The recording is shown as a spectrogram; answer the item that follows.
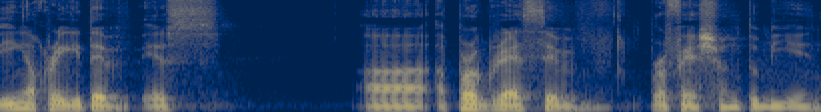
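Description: A man with a Filipino accent speaks fairly slowly in a fairly low pitch, with ordinary pitch variation and long, frequent pauses. The recording is very clean with a silent background, and the sound is dry and close with no echo. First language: Tagalog. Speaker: podcaster, game developer and YouTuber. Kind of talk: casual solo podcast monologue, Taglish. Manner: code-switching between English and Tagalog, with fillers.

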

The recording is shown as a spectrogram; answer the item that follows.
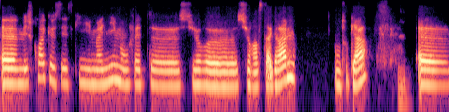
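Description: A woman speaks at a very slow pace with a medium pitch for a woman. Her intonation is fairly even, though her loudness swings widely. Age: 30s. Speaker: sports nutrition coach. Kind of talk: interview.

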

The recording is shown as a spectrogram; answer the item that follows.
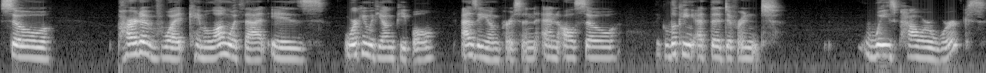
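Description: Pausing long and often, a woman with a West Coast accent speaks at a very slow pace and medium pitch, her intonation fairly even. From US Pacific Northwest, near Seattle. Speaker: librarian. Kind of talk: interview conversation.

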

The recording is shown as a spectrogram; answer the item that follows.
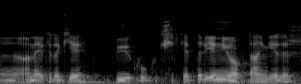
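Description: A man talks at a very fast pace with vocal fry and ordinary pitch variation. There is audible room echo. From United States. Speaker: patent lawyer. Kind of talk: interview.

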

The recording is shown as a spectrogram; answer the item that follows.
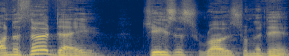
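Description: Here a man speaks in a fairly high pitch. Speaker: pastor. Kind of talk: altar-call healing ministry, directing the sick forward and commanding healing. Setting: church service with congregation. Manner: repetitive, urgent exhortation.

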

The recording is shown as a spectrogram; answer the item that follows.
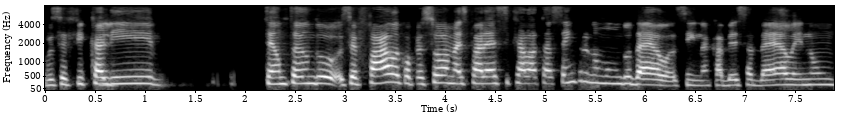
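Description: A woman talks at a high pitch and a fairly quick pace, with ordinary pitch variation. The sound is dry and close, with no echo. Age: 30s. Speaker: guest on astrology podcast. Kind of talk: casual chat.

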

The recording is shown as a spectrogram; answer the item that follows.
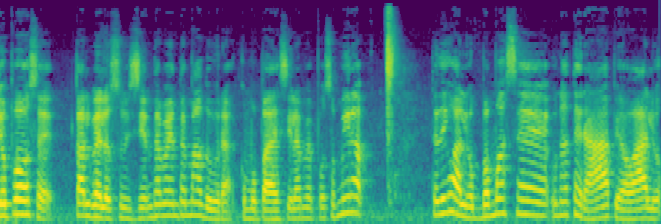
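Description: Over music in the background, a woman with a Dominican accent speaks at a medium pitch in an animated tone with lively intonation. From Dominican Republic. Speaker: podcast co-host. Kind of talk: casual chat.

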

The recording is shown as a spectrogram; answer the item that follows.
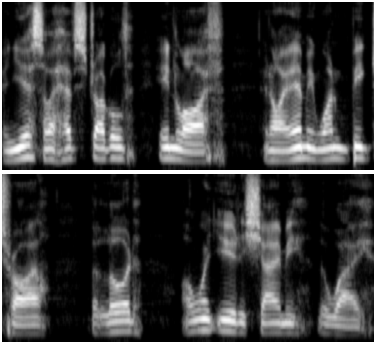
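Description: A man with an unremarkable speaking voice, medium pitch and fairly even intonation talks at a fairly slow pace in a very clean recording with a silent background. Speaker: church staff member. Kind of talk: prayer and closing remarks.

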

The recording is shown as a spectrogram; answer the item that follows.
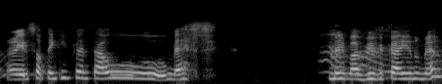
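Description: A woman speaks at a moderate pace. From Brazil, Rondônia. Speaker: podcast co-host. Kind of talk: casual chat. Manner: animated.

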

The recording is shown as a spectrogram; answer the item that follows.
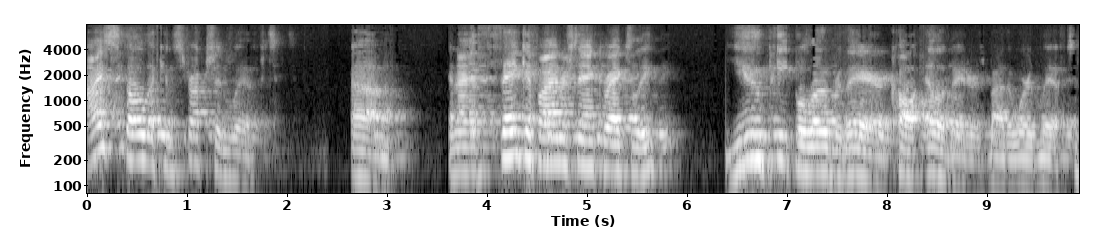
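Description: A man speaks with an American accent at a fairly high pitch. His pitch swings very widely, and room echo can be heard. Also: fairly slow pace. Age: 30s. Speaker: magazine editor and farmer. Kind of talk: casual chat.

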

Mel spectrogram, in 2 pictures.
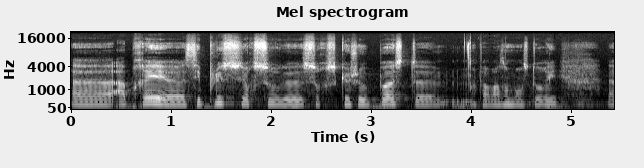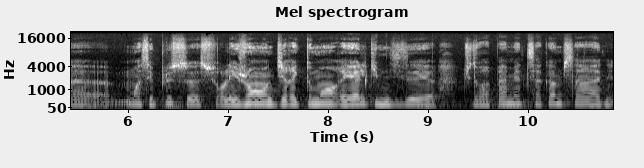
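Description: Her voice sits at a medium pitch, flat and monotone. The woman speaks at a fairly slow pace. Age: 20s. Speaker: software engineer and local councillor. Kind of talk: casual conversation.

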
